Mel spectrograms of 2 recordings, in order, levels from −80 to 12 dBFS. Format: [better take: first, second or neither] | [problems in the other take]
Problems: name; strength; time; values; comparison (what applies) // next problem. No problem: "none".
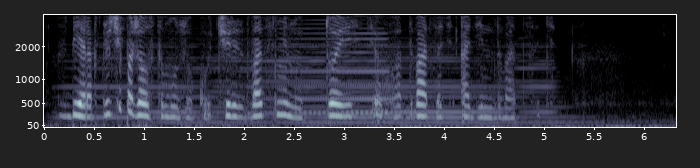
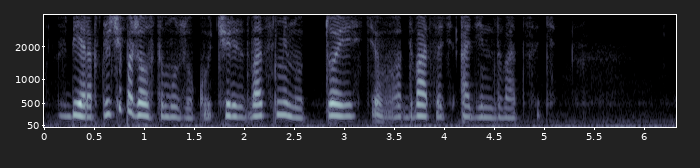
second | background sound (Bowed string instrument + Bowed string instrument); 15 dB below the speech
